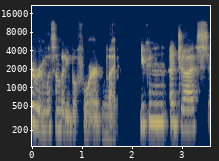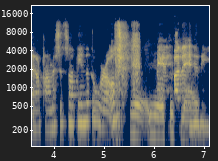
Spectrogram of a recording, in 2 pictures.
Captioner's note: laughs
